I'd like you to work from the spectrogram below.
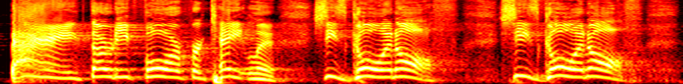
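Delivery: high, slow excited call; hype call. Real, not acted. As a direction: let it ring out, slow and high. Calling another made three.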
